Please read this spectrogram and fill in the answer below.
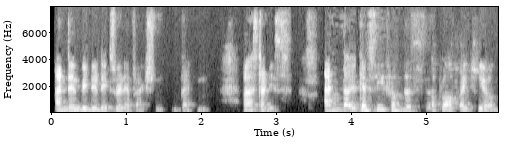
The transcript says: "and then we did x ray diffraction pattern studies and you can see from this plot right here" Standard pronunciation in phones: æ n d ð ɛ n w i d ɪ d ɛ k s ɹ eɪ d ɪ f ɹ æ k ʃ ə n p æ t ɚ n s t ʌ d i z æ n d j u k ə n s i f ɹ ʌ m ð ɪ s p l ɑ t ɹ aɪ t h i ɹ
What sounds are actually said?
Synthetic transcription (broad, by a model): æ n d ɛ n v i d ɪ d ɛ k s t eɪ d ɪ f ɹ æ k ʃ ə n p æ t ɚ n s t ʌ d i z æ n d j u k ə n s i f ɹ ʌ m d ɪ s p l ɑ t l aɪ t h i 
